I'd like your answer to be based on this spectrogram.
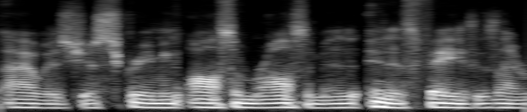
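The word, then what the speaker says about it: Rossum: Like, that's why you don't kick it to a man whose name rhymes with awesome or some shit like that. So I have a soft spot for Allen Rawsome.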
